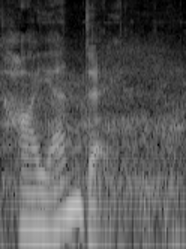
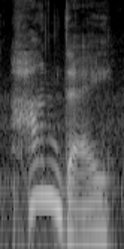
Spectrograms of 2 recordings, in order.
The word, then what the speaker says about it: Hyundai: As mentioned, Brits usually say Hyundai, whereas Hyundai Super Bowl has pushed Hyundai, rhyming with Sunday, to set the record straight.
